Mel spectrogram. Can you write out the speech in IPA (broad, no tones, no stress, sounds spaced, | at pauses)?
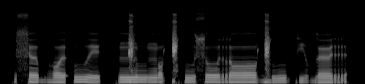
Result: s əː bʱ ɔ ə̯ ʔ u ɪ̯ | ŋ͡ǁ uː ŋ ɔ ǁʰ u s oː r ɔː ɡ͡ǁ uː k i ʊ̯ ɡ œ r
